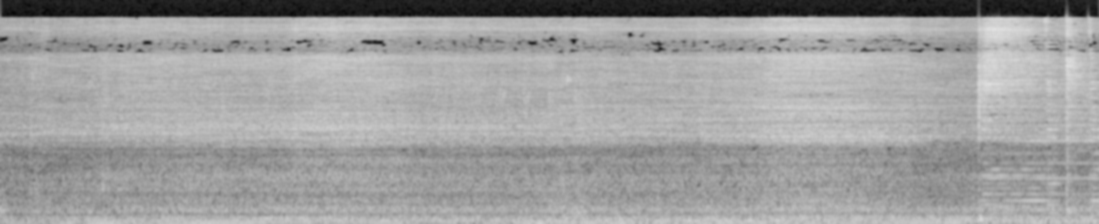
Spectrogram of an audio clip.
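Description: Road and engine noise heard inside a car's cabin as it pulls away from a stop and drives on, a steady rumble that grows louder about a second in. A sharp knock comes near the end.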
